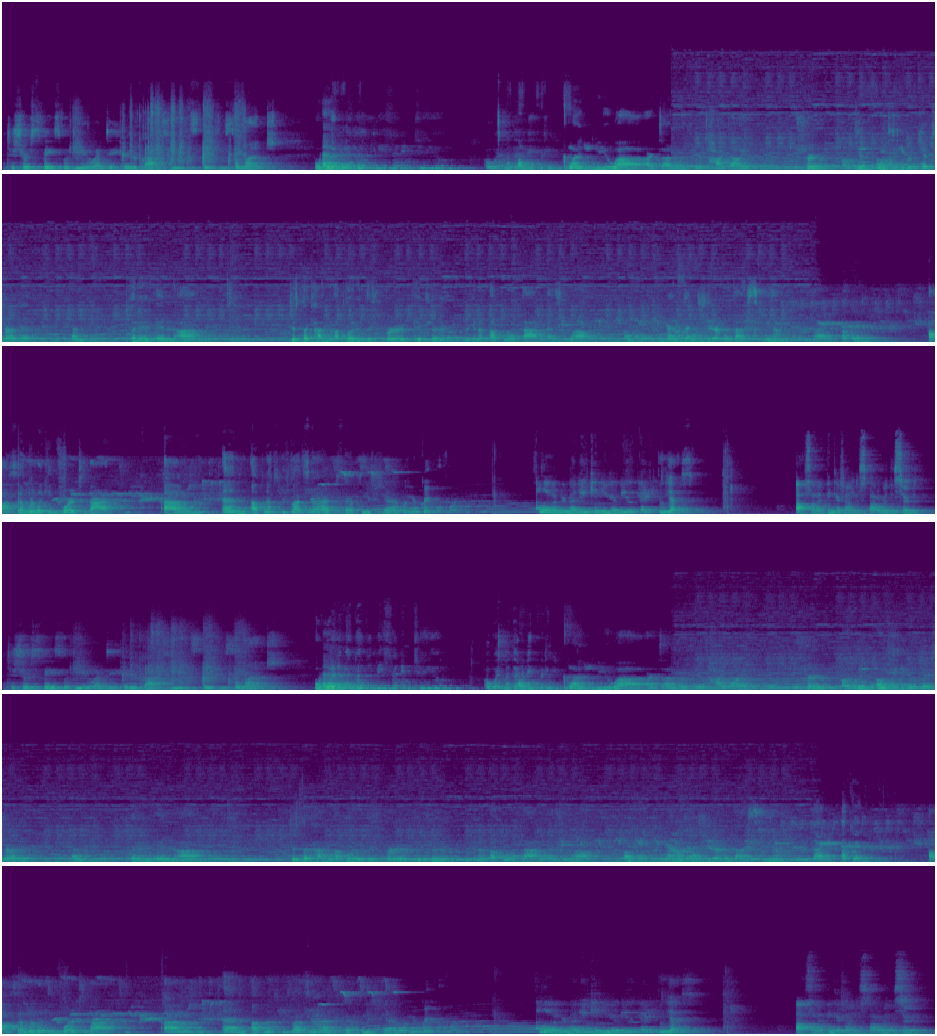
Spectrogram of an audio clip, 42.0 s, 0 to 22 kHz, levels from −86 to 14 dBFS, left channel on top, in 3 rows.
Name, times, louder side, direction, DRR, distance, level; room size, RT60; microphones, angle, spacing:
voice 1, 0.1-4.1 4.8-5.0 7.7-7.9 8.4-11.3 11.9-14.5 15.0-15.3 15.9-17.5 18.3-22.9 24.0-25.8 27.9-29.6 30.4-31.0 31.3-34.8 37.8-38.3 38.8-38.9, left 2 dB, 35° left, 7 dB, 0.4 m, -35 dB
voice 2, 4.7-6.6 7.2-8.4 12.6-13.5 23.3-24.5 26.1-26.9, right 1 dB, 55° right, 3 dB, 0.6 m, -35 dB
sound 1, 10.0-26.2, equal, 50° left, 1.4 m, -42 dB
sound 2, 22.2-33.9, right 1 dB, 5° right, 0.6 m, -51 dB
sound 3, 32.0-38.5, right 3 dB, 90° right, 1.0 m, -49 dB
voice 3, 36.0-37.8 39.9-41.7, left 3 dB, 80° left, 4 dB, 0.6 m, -35 dB
10.5 x 3.7 x 2.7 m, 1.3 s
head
